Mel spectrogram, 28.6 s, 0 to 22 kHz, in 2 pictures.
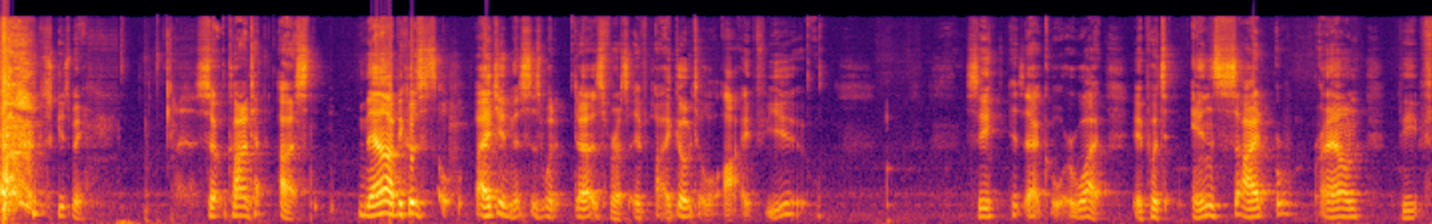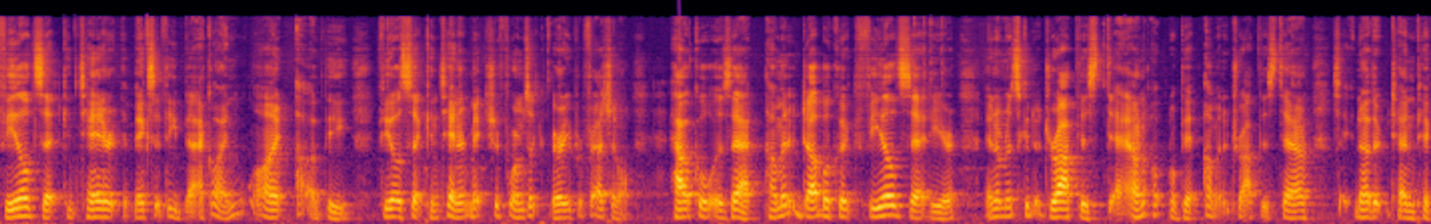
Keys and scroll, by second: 1.4 super+s.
